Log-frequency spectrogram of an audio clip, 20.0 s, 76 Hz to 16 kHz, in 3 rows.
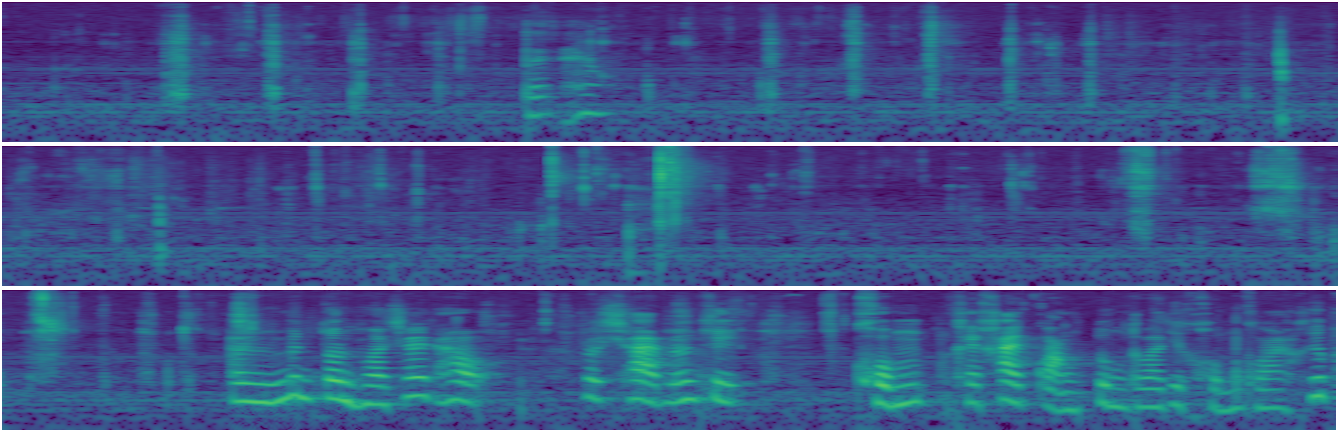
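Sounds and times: greens snapping and tearing: 0:09.4 - 0:10.8.

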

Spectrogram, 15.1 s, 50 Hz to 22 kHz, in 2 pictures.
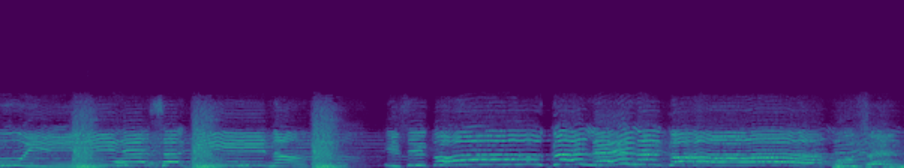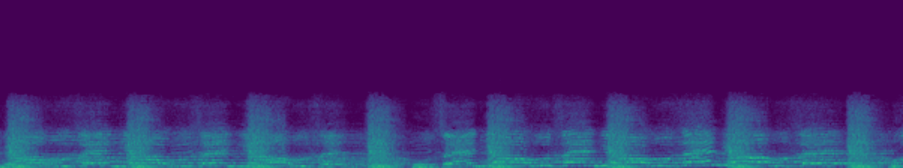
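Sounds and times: group chanting in unison: 0:00.2 - 0:03.3, 0:04.9 - 0:15.0
chest-beating slaps: 0:00.6 - 0:03.2, 0:07.6 - 0:15.0.

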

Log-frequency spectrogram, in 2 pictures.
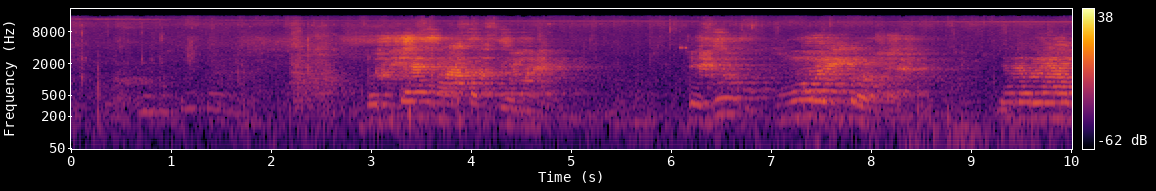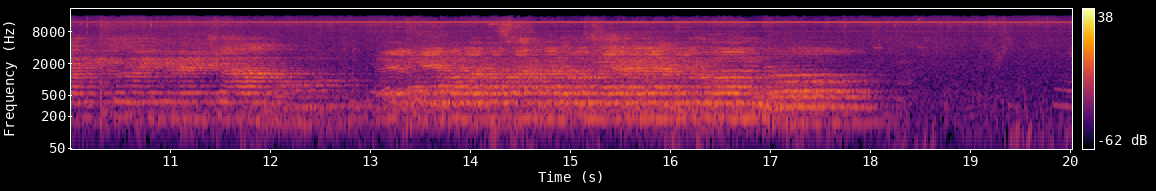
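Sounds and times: slow chanting: 0:09.3 - 0:18.5.

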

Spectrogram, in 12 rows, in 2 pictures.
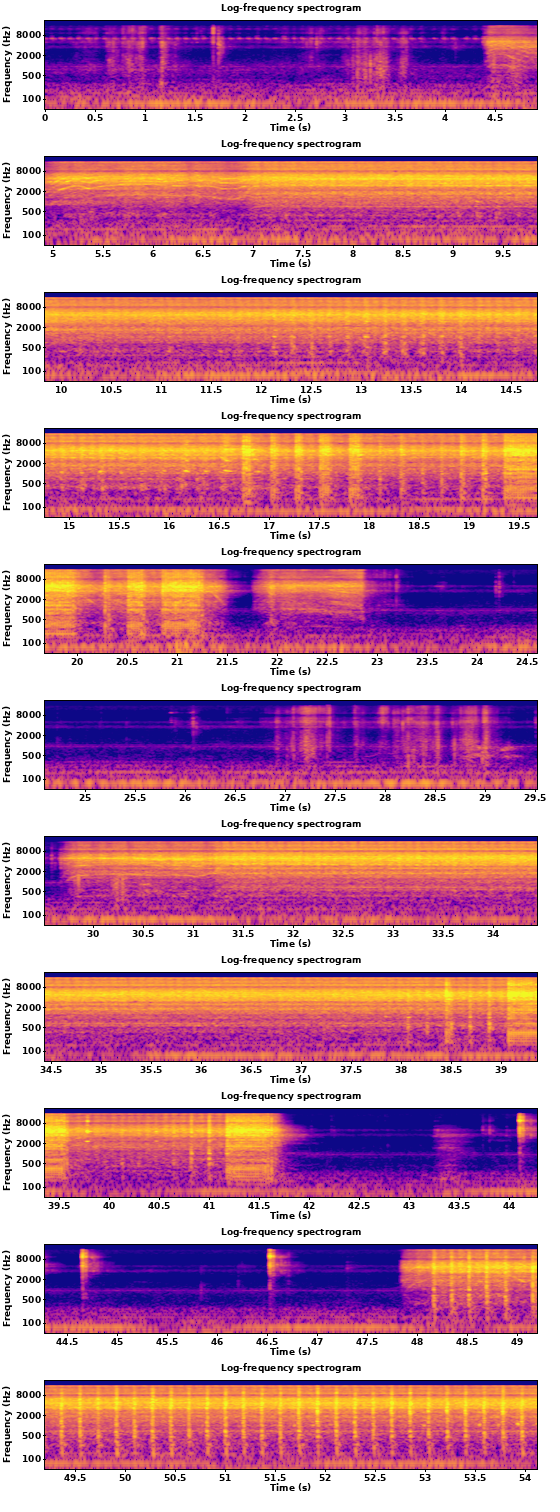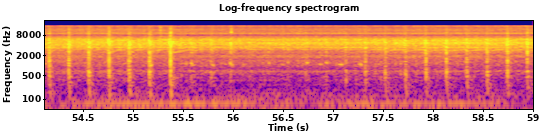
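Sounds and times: power drill boring into dirt: 0:04.4 - 0:23.1, 0:29.7 - 0:41.9, 0:47.8 - 0:59.0.

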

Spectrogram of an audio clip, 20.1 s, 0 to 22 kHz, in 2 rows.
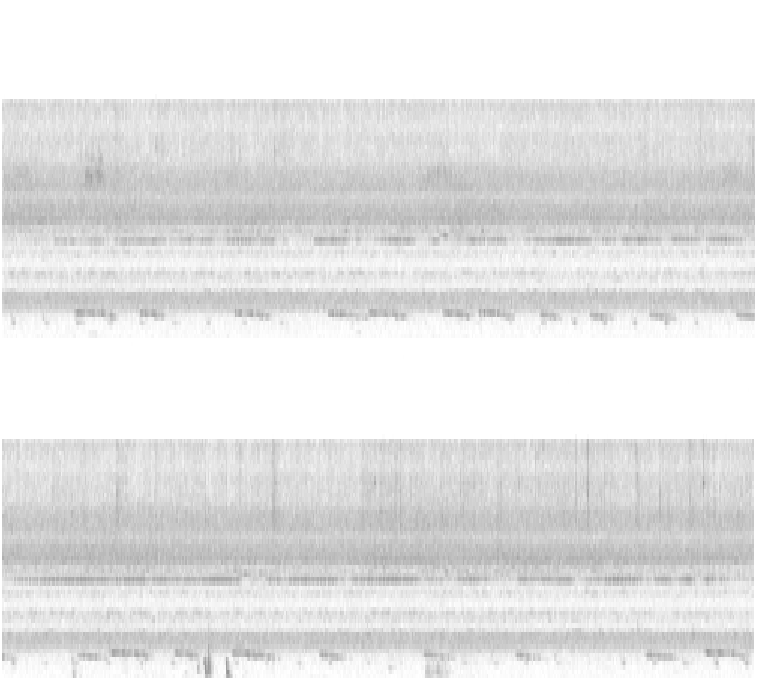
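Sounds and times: small bird chirping: 0:04.3 - 0:20.0
sharp knocks: 0:12.6 - 0:13.2.

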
